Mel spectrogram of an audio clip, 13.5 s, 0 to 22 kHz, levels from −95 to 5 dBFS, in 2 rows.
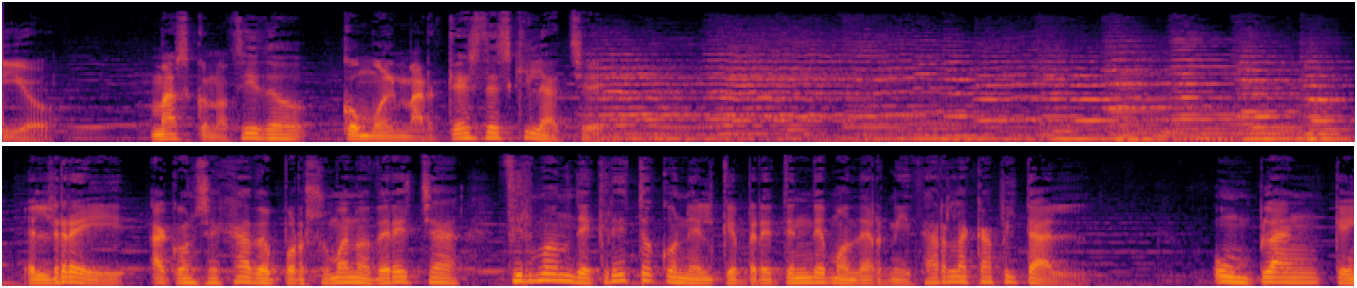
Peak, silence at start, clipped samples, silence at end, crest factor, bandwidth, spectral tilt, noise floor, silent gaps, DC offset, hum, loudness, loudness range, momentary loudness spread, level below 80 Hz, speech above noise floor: -10 dBFS; 0 s; under 0.1%; 0 s; 18 dB; 16.5 kHz; -6 dB/octave; -53 dBFS; none; under 0.1%; none; -28 LUFS; 6 LU; 9 LU; -54 dBFS; 27 dB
